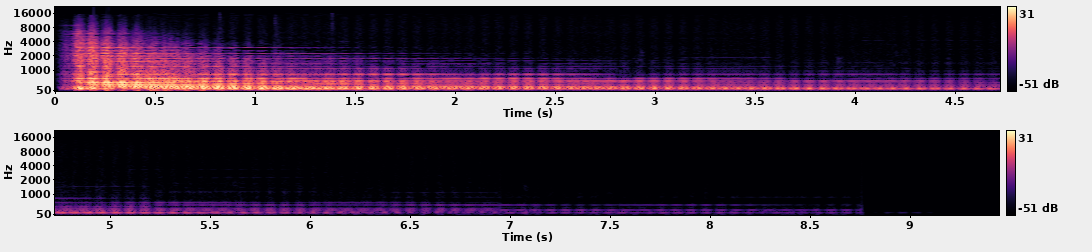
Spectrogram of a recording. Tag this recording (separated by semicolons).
acoustic; guitar; pad; trem; tremolo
